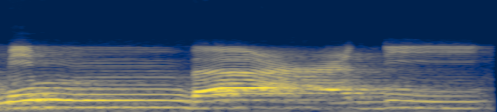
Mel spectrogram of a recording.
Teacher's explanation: Huruf ain harusnya bainiah atau tawassud ya, bukan syiddah, bukan seperti hamzah. Kalau kita baca putus mim ba'di.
